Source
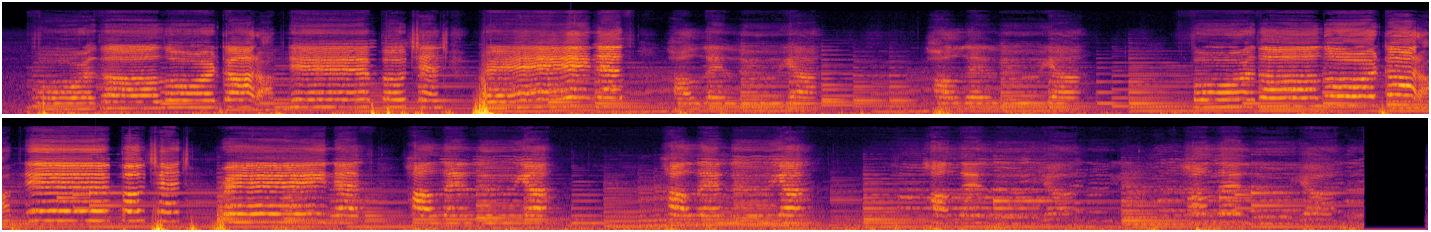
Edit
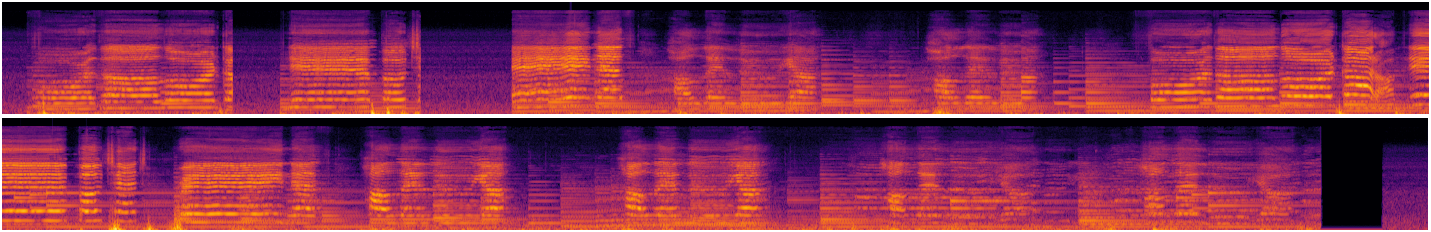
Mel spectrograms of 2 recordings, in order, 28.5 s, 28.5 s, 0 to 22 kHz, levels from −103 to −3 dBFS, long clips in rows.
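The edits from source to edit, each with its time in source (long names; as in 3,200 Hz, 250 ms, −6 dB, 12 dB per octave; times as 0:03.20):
0:02.31–0:02.79: fill with room tone
0:04.19–0:05.11: fill with room tone
0:10.20–0:10.63: remove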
